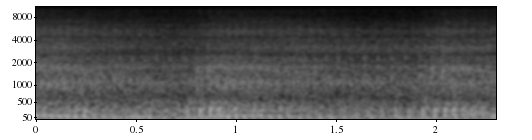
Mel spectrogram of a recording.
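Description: A 2019 KTM 690 SMC R supermoto, its 690 cc single-cylinder engine fitted with twin balancer shafts, runs at a steady idle nearby, a continuous low, throbbing rumble with no speech over it.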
